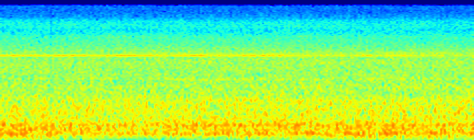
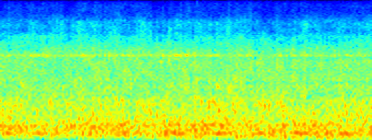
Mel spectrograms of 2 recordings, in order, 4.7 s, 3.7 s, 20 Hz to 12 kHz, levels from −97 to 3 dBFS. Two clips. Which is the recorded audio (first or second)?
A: first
